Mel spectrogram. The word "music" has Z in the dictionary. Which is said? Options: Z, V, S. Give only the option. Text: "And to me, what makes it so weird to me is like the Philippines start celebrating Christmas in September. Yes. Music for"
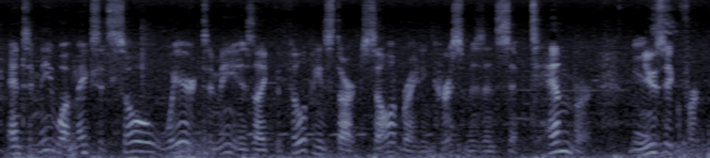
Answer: Z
